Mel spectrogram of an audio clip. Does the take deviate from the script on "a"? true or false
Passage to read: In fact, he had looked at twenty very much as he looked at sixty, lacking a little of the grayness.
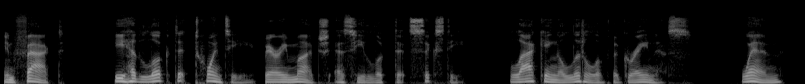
false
